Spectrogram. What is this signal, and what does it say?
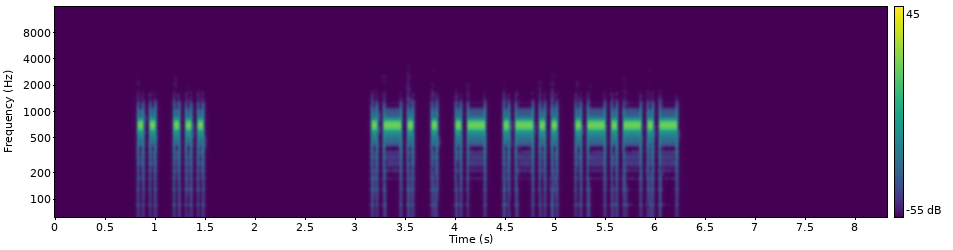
Morse code, heard as a keyed tone, about 21 wpm, 700 Hz. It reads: IS REAL.
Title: 4x Word-Spacing - Sentences from Top 300 Words - 20wpm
